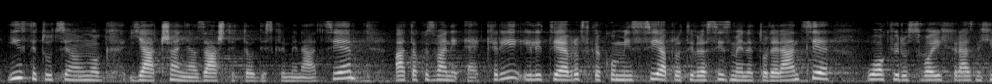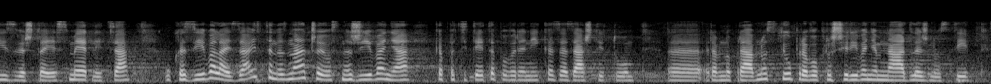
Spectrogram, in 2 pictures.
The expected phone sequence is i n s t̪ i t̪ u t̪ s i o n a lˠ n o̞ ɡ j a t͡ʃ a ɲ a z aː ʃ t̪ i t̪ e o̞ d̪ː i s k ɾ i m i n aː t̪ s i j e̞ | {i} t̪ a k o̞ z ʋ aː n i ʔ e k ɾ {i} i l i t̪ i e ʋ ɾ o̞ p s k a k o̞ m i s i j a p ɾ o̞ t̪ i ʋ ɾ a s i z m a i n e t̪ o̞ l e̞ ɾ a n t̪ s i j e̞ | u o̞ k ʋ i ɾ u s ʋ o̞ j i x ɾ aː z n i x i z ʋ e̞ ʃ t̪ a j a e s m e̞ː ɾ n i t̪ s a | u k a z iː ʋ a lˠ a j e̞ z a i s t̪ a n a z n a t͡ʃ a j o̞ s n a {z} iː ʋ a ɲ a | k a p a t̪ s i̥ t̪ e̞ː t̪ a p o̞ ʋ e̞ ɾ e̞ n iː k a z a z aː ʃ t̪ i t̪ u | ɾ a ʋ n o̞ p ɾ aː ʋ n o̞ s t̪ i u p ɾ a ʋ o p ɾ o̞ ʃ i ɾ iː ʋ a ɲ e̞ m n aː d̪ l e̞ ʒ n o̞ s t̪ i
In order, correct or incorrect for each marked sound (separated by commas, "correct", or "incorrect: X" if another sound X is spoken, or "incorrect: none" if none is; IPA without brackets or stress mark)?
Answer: incorrect: a, correct, incorrect: ʒ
